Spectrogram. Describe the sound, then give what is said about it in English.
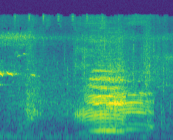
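A single long, drawn-out moo from beef cattle on a hillside of a small farm, loud, rising then falling over about a second and a half, against faint outdoor background noise with no talking. “Now we are following the cattle up the hill.”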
